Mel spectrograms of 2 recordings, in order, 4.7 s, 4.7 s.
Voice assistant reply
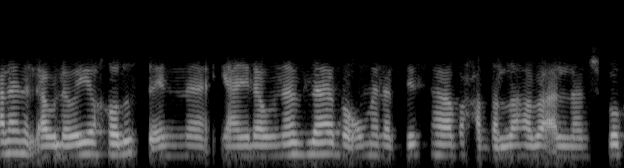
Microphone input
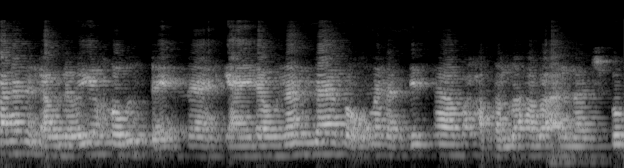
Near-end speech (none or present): none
